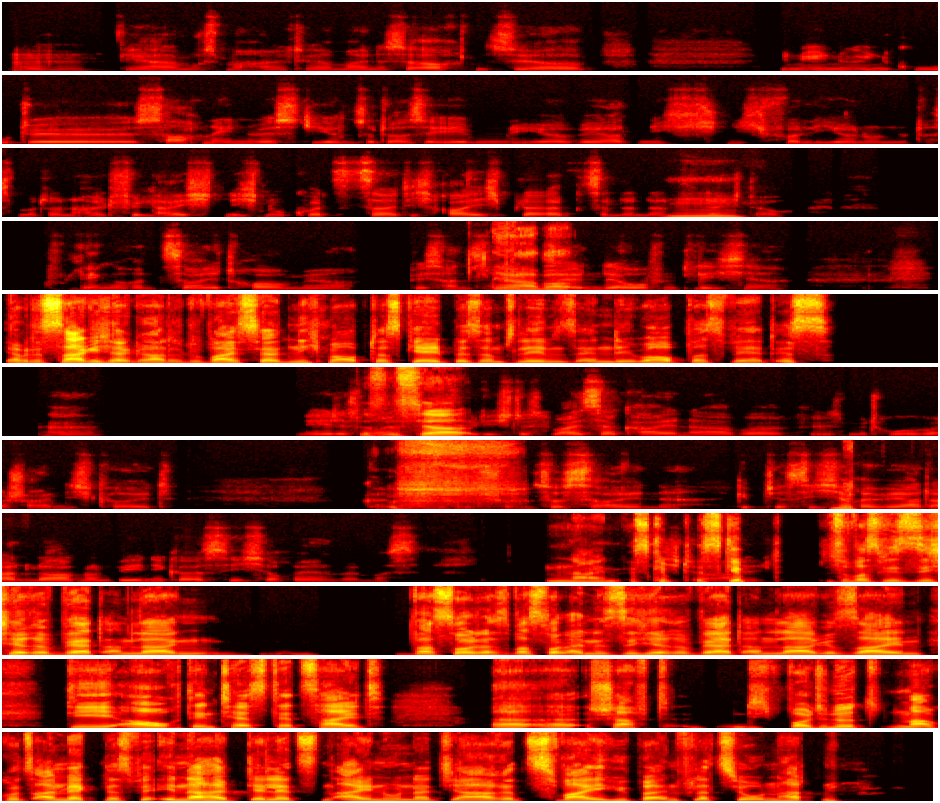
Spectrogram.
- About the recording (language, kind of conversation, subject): German, unstructured, Was würdest du machen, wenn du plötzlich reich wärst?
- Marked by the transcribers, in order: other background noise; laughing while speaking: "vielleicht"; tapping; other noise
